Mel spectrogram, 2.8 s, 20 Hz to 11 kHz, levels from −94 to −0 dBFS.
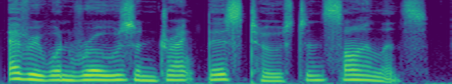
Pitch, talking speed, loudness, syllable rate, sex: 180 Hz, 170 wpm, -20 LUFS, 5.1 syllables/s, female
